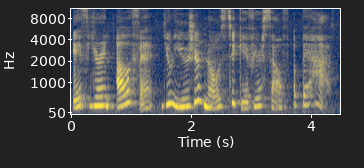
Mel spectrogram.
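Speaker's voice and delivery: lively read-aloud, animal names lifted; reading to children. Acted. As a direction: read the book to the class, naming each animal brightly. Teacher reads picture book aloud.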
